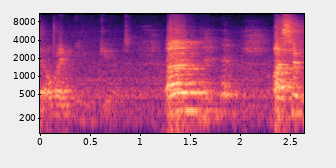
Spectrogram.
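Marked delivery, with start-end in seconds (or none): 0.4-0.9 barely audible insult under the breath; muttered aside. Retold or imitated. Guest reacting to studio interviewer's question, muttered under his breath. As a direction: mutter it so the interviewer can't hear.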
